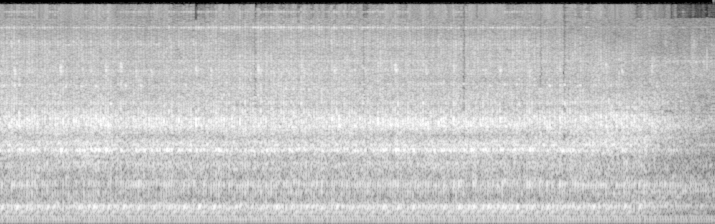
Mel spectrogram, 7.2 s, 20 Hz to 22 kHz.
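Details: 1973 Cobalt boat with a 165 hp Mercruiser inboard, at fire-up: a steady, even idle rumble with no knocks or misses; the engine sounds healthy.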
